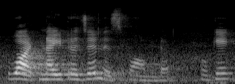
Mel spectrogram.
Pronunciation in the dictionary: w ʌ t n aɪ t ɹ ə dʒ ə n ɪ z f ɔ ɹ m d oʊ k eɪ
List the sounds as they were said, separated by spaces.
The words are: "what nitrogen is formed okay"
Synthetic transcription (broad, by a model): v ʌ t n aɪ t ɹ ə dʒ ə n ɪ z f ɔ ɹ m d oʊ k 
